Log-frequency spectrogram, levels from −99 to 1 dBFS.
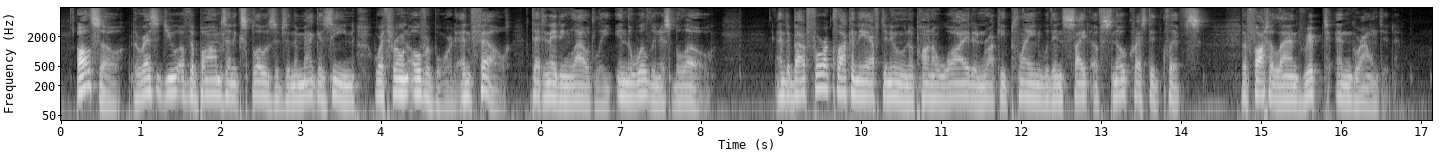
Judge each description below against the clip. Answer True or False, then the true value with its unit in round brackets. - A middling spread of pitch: True (3.7 semitones)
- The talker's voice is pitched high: False (115 Hz)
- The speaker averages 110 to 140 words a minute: False (160 wpm)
